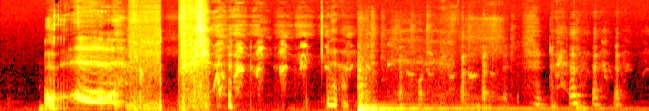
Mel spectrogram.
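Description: burp

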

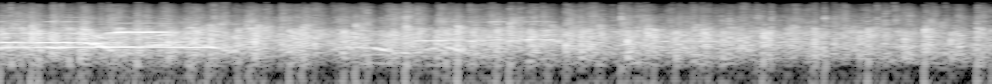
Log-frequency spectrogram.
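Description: audience applause

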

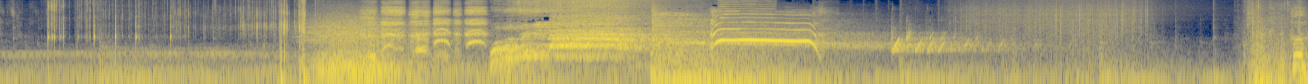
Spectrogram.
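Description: woman screaming

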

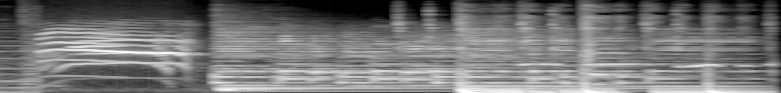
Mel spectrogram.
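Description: cat meowing

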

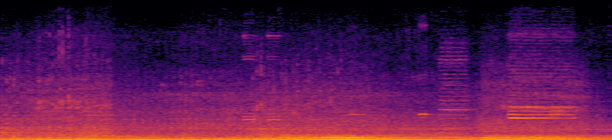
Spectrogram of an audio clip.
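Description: car driving off

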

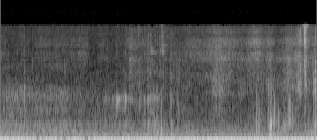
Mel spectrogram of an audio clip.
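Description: sipping tea

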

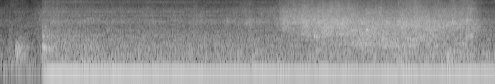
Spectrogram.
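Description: water being poured

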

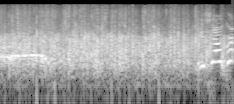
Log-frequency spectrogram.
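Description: audience applause and cheering

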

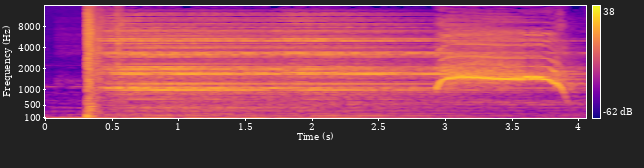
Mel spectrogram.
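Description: woman screaming in fear

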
